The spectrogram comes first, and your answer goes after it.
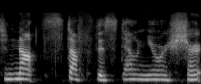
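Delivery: whispering as quietly as possible. In character, telling another character something: whispering as quietly as possible. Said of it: "she's gonna whisper as quietly as possible".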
